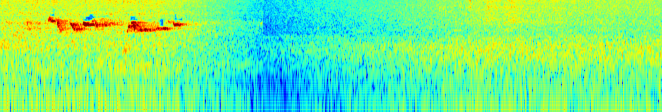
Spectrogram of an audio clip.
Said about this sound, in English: Although there's a hum of industry in the background, the birdsong is still very much the primary sound that you can hear.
